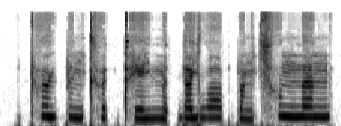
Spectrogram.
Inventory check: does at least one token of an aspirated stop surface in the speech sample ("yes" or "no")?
yes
